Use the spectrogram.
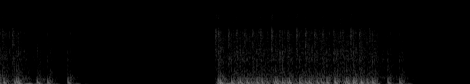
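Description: Rapid bursts of automatic gunfire from an enemy in a Halo-style shooter match, a dense rattling volley, a short pause, then a longer sustained burst that tapers off at the end.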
